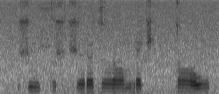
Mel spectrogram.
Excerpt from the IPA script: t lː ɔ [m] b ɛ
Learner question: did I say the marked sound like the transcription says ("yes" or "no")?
yes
